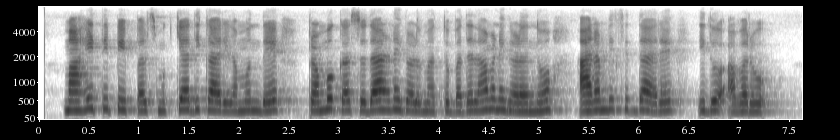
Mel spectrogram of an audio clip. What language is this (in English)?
Kannada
